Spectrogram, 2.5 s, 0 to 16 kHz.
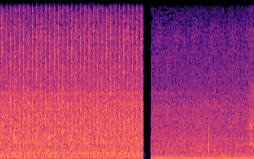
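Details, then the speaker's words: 2012 Hyundai Solaris 1.4 power steering: a steady hum audible inside the cabin grows when the wheel is turned and steering has become heavier; PSF fluid was changed, but the mechanic suspects the pump. "Зумерение. И когда крутишь руль, оно усиливается."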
